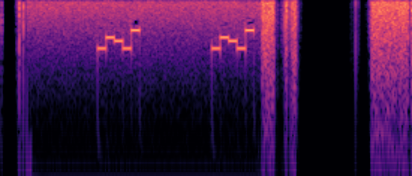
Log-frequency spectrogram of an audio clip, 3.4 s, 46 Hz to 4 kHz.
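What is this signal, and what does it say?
Five-tone selective call (ZVEI), heard as quick runs of five tones, tones of about 70 ms. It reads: 25427 25427
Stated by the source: ZVEI five-tone call 25417 received on an SDR by the Orlamünde fire brigade (feuerwehr-orlamuende).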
